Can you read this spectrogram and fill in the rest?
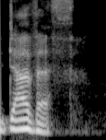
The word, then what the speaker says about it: Dafydd: I think it's actually Dafydd, I believe. – There's a thith? – Yeah, it's a Welsh name, I believe.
